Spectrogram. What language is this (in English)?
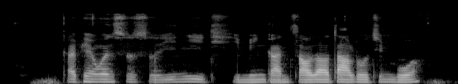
Chinese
